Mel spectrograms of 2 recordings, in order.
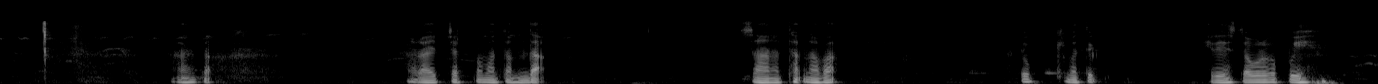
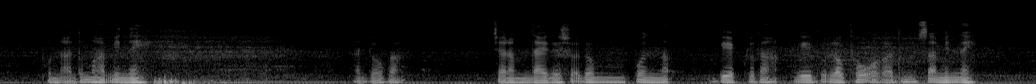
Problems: background sounds at intervals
